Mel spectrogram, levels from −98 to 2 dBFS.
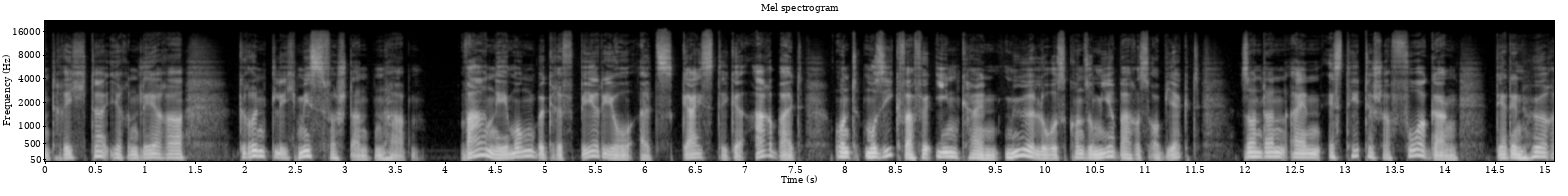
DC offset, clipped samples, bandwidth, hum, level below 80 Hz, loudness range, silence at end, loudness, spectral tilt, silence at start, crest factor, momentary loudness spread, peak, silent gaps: under 0.1%; under 0.1%; 16.5 kHz; none; -46 dBFS; 3 LU; 0 s; -23 LUFS; -6 dB/octave; 0 s; 20 dB; 8 LU; -4 dBFS; none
